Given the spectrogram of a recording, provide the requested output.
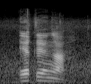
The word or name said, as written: ekenga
